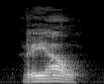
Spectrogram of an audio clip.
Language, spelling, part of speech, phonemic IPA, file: Dutch, reaal, noun, /reˈjal/, Nl-reaal.ogg
- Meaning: reaal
